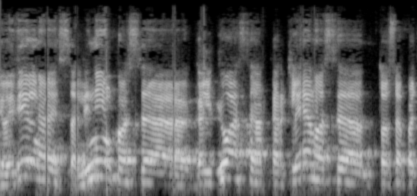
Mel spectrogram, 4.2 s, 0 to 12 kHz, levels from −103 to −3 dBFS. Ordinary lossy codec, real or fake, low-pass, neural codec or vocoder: MP3, 64 kbps; real; 10.8 kHz; none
